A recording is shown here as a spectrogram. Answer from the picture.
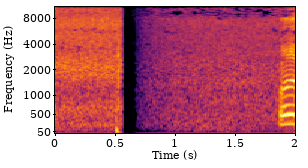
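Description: Faint, even background hiss broken about half a second in by a sharp click and a moment of dead silence, the mark of an edit splice between two shots; the faint hiss then returns.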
